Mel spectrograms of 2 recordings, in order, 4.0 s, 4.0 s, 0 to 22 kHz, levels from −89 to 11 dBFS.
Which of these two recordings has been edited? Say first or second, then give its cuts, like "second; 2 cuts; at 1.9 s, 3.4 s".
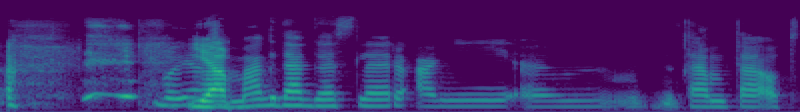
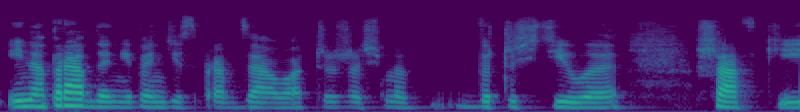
first; 1 cut; at 1.1 s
